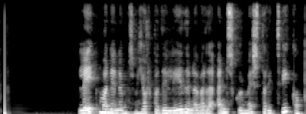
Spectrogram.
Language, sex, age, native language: Icelandic, female, 20-29, Icelandic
